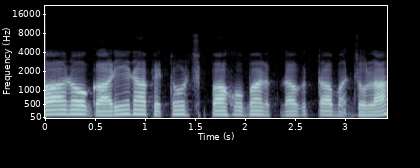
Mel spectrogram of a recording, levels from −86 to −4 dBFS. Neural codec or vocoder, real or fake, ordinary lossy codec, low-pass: none; real; none; none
